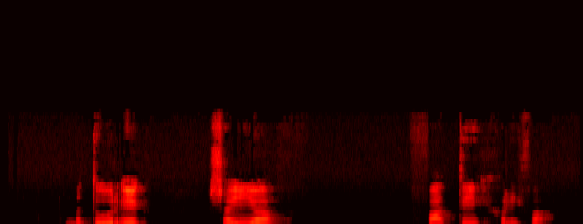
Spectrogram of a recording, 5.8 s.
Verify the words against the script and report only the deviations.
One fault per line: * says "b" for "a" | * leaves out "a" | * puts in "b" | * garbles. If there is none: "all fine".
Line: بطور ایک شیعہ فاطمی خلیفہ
all fine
